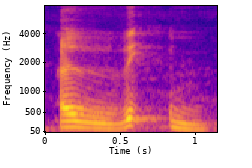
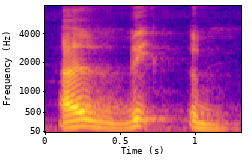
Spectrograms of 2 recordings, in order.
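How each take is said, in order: The two takes are said the same way.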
